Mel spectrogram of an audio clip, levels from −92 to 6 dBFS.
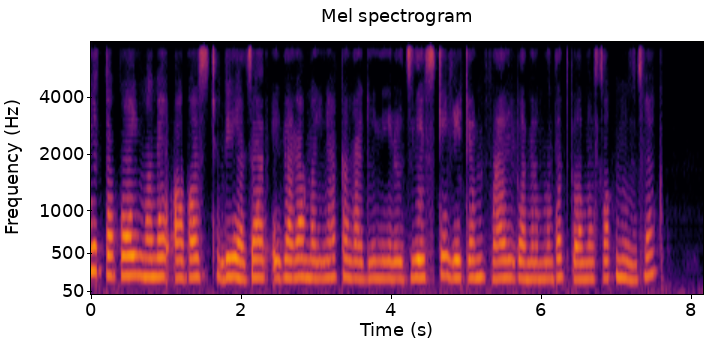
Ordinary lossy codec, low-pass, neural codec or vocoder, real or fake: Opus, 64 kbps; 7.2 kHz; codec, 16 kHz, 1 kbps, FreqCodec, smaller model; fake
